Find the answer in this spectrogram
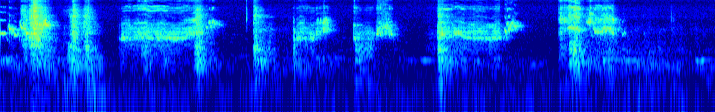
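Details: Budgerigar producing a talkative, speech-like run of chattering syllables, scratchy and buzzy, in short phrases separated by brief pauses.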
